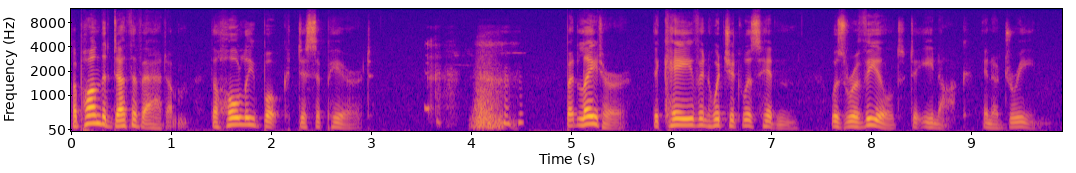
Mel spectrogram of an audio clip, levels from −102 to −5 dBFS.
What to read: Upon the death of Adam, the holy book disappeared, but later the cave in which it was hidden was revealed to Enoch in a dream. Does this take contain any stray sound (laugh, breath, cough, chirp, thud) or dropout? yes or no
yes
